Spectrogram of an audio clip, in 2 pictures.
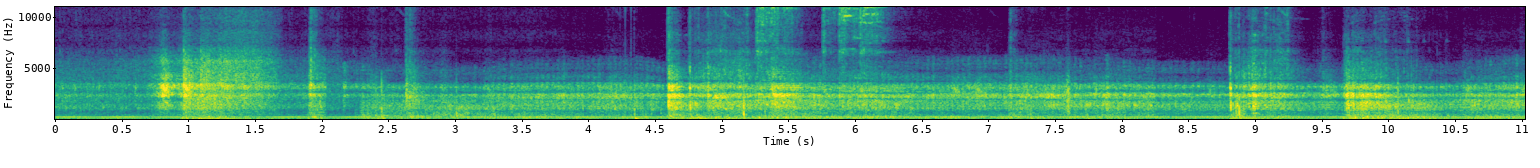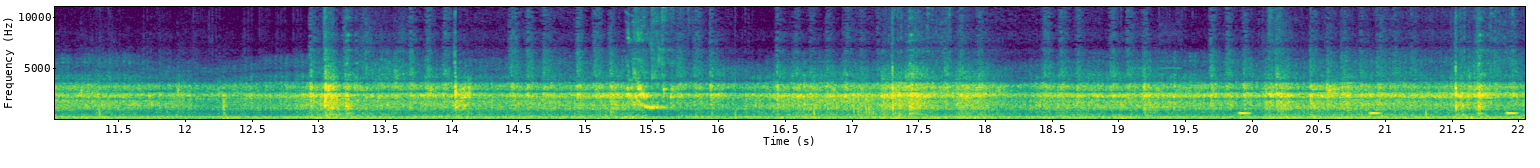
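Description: Cannon shots boom now and then.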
